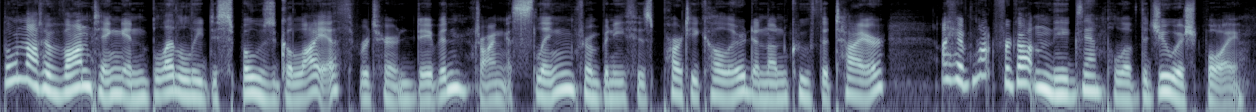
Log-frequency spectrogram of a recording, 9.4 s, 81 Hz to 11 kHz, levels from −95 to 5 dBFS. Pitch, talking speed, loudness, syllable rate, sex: 185 Hz, 195 wpm, -18 LUFS, 5.9 syllables/s, female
